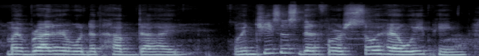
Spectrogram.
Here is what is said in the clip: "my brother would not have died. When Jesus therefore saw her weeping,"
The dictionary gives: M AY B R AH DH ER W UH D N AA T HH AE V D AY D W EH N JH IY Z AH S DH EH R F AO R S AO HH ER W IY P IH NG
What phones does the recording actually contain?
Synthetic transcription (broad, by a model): M AY B R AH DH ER W UH D N AA T HH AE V D AY D W EH N JH IY S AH S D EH R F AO R S AO HH ER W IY P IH NG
